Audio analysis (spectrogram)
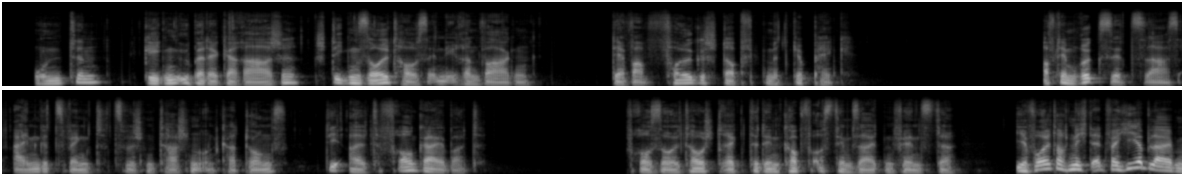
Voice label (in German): Erzaehlung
